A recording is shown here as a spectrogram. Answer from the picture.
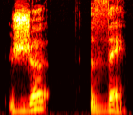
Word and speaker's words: je vais: The first form is je vais. Okay, so remember, final S not pronounced here. Je vais. Okay, when you combine this A, I, you get the sound E, really open.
